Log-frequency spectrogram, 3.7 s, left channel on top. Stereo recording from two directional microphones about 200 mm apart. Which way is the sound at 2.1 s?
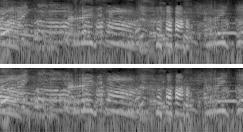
20° left (ahead or behind).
